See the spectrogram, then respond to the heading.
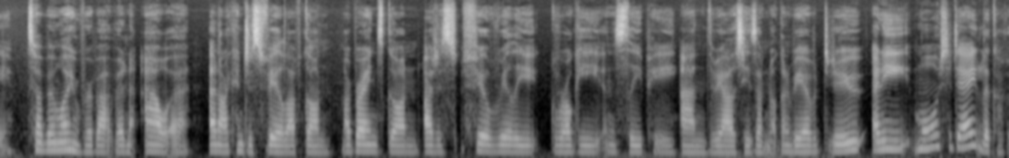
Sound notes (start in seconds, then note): none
